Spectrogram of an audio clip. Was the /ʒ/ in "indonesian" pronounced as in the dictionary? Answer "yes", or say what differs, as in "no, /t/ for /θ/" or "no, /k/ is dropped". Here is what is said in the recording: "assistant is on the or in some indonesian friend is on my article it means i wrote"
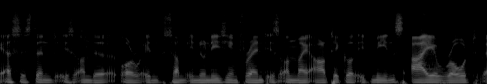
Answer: no, /z/ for /ʒ/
